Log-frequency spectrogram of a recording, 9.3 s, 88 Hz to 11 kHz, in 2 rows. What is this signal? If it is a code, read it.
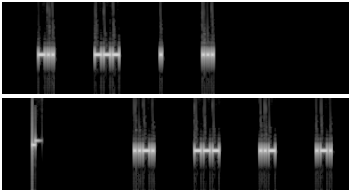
Morse code, heard as a keyed tone, about 40 wpm, spaced as for 14 wpm, 700 Hz. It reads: DOES FOUR
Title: 6x Character Spacing - Top 300 Words - 40wpm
